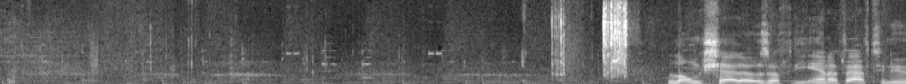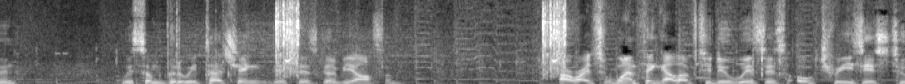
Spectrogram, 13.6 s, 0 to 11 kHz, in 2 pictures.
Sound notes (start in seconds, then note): 4.1 camera shutter clicks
